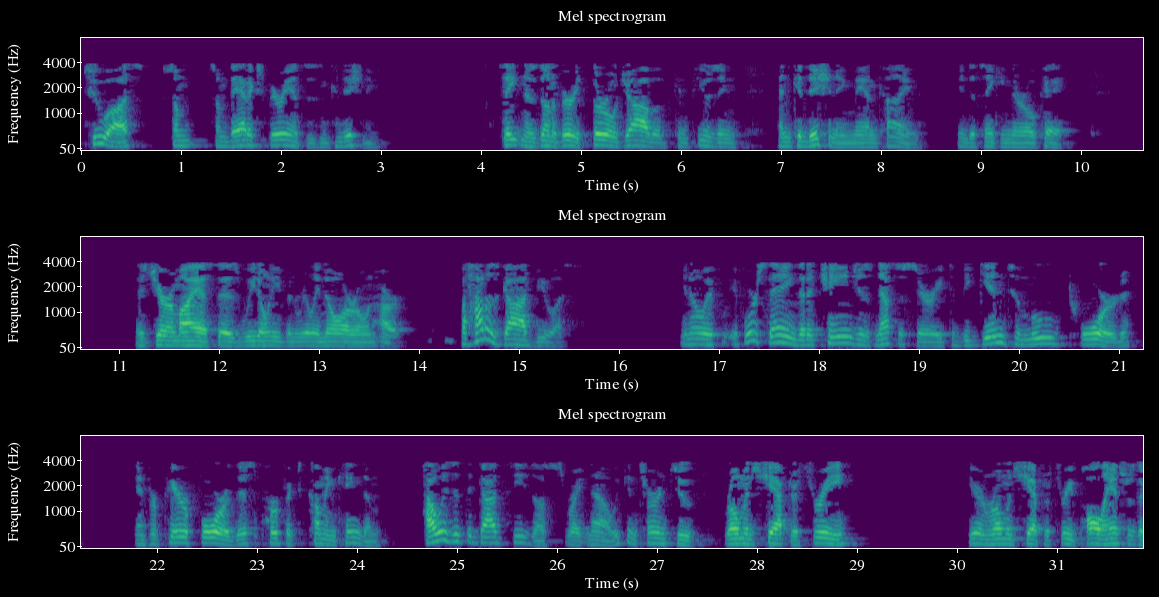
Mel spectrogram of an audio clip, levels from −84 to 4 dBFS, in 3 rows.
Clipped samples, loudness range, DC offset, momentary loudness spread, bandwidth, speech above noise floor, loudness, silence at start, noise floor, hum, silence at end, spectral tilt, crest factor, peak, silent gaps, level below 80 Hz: under 0.1%; 5 LU; under 0.1%; 14 LU; 4 kHz; over 61 dB; -29 LUFS; 0.05 s; under -90 dBFS; none; 0 s; -10 dB/octave; 22 dB; -8 dBFS; 15.71-16.00 s, 21.47-21.59 s; -66 dBFS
